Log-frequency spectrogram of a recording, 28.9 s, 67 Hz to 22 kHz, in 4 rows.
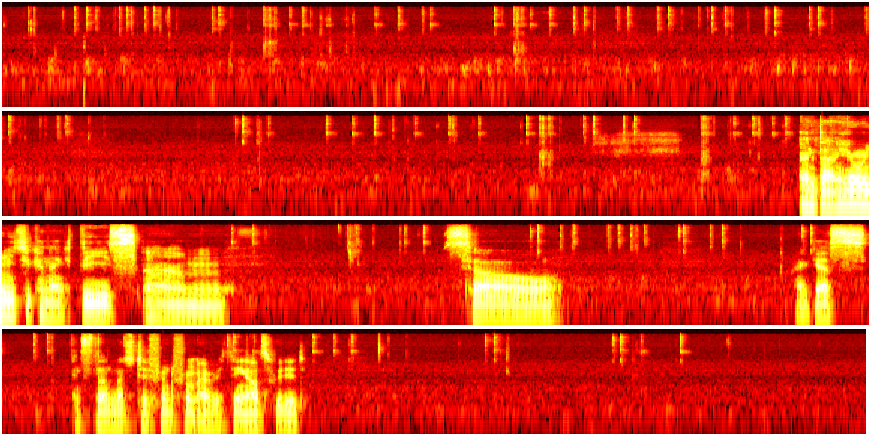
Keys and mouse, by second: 0.9 f, 1.4 shift+f, 2.1 f, 3.5 Tab, 4.3 Tab, 5.8 alt+w, 6.2 g, 7.5 alt+w, 8.1 g, 9.4 Tab, 11.1 a, 11.3 a, 11.9 a, 13.2 right click, 13.3 Tab, 13.4 click, 17.0-23.0 typing, 17.5 middle click, 24.9 g, 26.0 e, 27.1 click, 28.2 e.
